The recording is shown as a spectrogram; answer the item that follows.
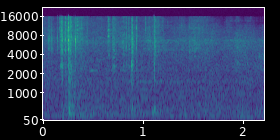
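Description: Wire shopping cart rolling over a hard store floor, its metal basket rattling with a few short clicks over a steady low hum.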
